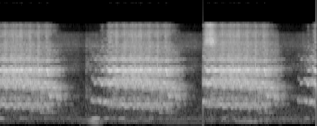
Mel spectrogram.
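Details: Three quavering horse whinnies follow one another closely, each loud and rough-edged, swelling then trailing off, with only slight pauses between them.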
